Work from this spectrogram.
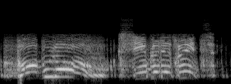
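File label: French bomb success mood high; War Thunder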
